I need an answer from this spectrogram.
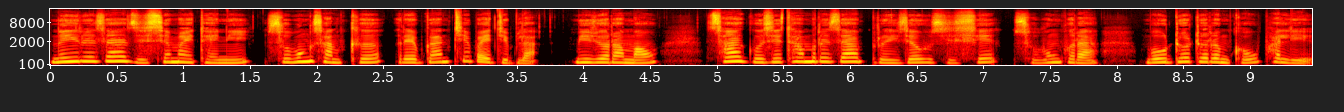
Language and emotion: Bodo, neutral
